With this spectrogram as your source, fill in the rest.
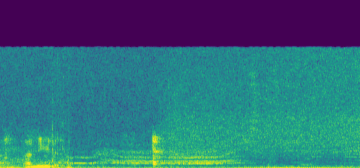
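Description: Tyres screech as a car skids through a turn.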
